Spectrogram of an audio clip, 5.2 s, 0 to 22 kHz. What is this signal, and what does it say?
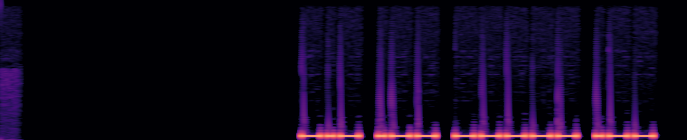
Morse code, heard as a keyed tone, about 25 wpm, 700 Hz. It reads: KW0W
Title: USA Call Signs - 4 Characters - Repeated 2x - 25wpm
